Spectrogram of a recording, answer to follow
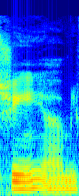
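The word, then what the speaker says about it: Sidhe: the she s idhe and Celtic is pronounced she heard of banshee that's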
